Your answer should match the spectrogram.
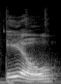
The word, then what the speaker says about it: eu: Eu is I, EU, and you pronounce it eu.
